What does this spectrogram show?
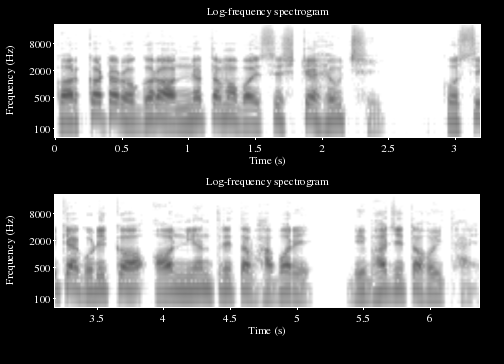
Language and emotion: Odia, neutral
